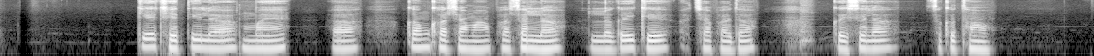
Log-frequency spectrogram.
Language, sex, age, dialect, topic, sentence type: Chhattisgarhi, male, 18-24, Northern/Bhandar, agriculture, question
